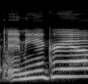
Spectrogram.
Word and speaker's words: Enneagram: Well, and I even remember back then asking someone about it, and I mispronounced it. I said, like, have you heard of the Enneagram? And they said the Enneagram. And I was like, oh, yeah, that must be it. That's how you say it.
